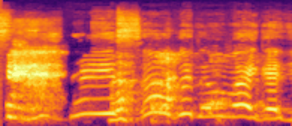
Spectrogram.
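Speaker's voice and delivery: loud, high, laughing delight; laughing with joy. Real, not acted. Host moved by her guest, laughing loudly with joy. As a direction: burst out laughing, overjoyed and a little teary.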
